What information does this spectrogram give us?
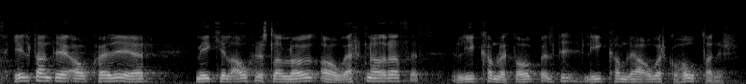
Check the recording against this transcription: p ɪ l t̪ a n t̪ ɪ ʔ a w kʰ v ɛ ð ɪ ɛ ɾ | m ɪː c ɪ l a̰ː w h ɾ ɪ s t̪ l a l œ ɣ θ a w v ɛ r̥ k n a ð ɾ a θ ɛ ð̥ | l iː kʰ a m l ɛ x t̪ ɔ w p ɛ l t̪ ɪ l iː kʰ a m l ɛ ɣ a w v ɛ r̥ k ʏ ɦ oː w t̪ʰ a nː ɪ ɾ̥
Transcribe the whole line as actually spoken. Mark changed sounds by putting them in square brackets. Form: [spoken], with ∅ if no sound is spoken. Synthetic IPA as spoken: [c] ɪ l t̪ a n t̪ ɪ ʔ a w kʰ v ɛ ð ɪ ɛ ɾ | m ɪː c ɪ l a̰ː w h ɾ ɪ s t̪ l a l œ ɣ [ð] a w v ɛ r̥ k n a ð ɾ a θ ɛ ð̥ | l iː kʰ a m l ɛ x t̪ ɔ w p ɛ l t̪ ɪ l iː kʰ a m l ɛ ɣ a w v ɛ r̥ k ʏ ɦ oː w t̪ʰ a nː ɪ ɾ̥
